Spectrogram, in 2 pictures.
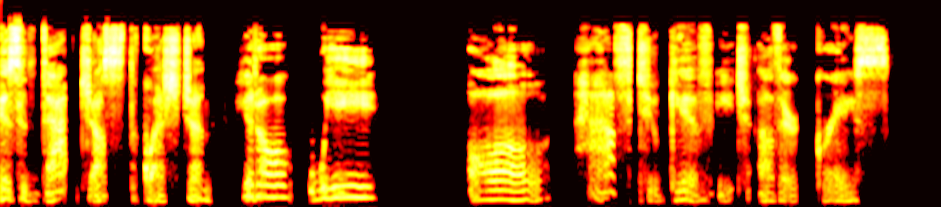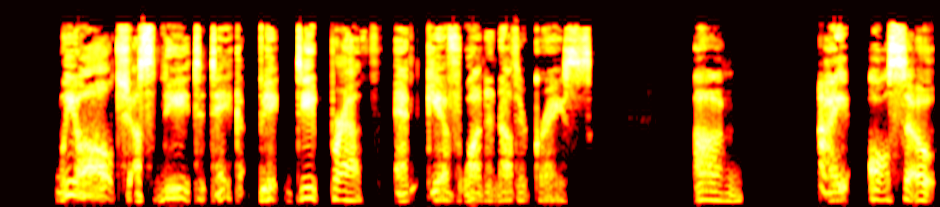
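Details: Adult woman, former choir singer, with neurological (basal ganglia) spasmodic dysphonia plus essential tremor, especially affecting vowels, treated with Botox injections to the vocal cords; spasmodic dysphonia.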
